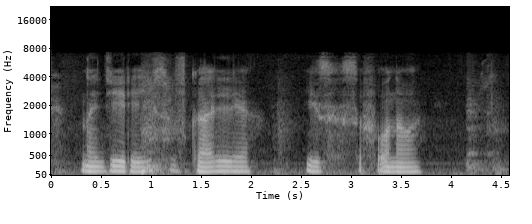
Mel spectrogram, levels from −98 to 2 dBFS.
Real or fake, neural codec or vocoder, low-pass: real; none; 7.2 kHz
